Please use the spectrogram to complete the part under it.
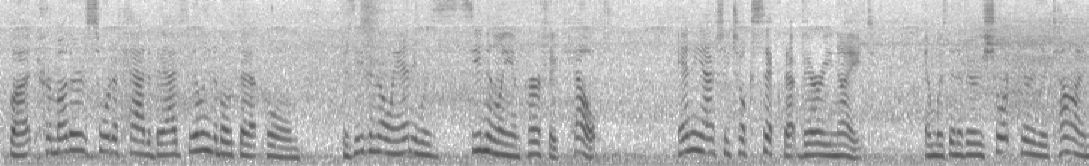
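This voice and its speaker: A woman guiding a walking tour outdoors, telling stories in a measured, deliberate way. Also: mid-range voice. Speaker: cemetery tour guide. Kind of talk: guided walking tour storytelling. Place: outdoors in a cemetery at night. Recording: outdoor recording with clear background noise, crickets.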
